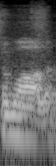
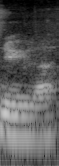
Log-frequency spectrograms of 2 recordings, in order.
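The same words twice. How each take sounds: First: The name is said as read from its spelling. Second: The name is said the traditional Irish way. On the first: This is how it was read from a book. The speaker calls it wrong. "she thought it was Nuala, pronounced Nuala" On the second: This is the real Irish name. The speaker calls it right. "but actually it's Nuala"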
